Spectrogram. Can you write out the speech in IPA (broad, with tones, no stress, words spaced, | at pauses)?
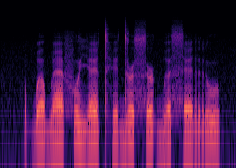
ɓʌ˩˧˩bæ˩˧˩fʊ˧˥˧ jɛ˩˧˩tʰɪ˩˧˩də˞˧˥˧ sə˞˧˥˧ɡ͡bə˩˧˩sɛ˩˧˩ ru˧˥˧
